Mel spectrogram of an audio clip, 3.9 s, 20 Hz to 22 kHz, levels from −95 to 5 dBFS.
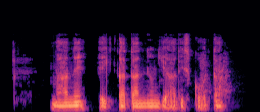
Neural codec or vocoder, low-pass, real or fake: vocoder, 44.1 kHz, 128 mel bands every 512 samples, BigVGAN v2; 7.2 kHz; fake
